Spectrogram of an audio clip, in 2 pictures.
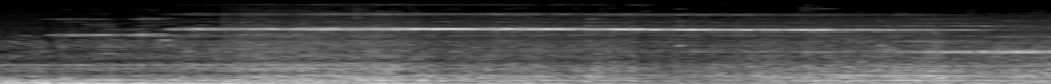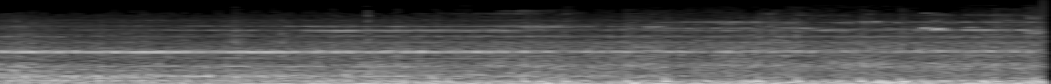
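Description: An empty Tasrail ore train passes: the diesel locomotives run by, then the steel ore wagons roll past with a heavy steady rumble. The wheels squeal, first with a high steady tone from about a second in, then a lower one from about halfway through.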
